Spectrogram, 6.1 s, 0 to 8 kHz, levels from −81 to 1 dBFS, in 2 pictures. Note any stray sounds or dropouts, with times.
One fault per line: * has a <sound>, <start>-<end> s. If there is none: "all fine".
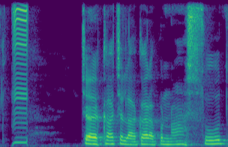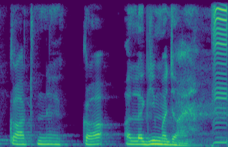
all fine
